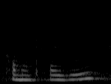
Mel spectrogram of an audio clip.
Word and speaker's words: comment allez-vous: Comment allez-vous?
